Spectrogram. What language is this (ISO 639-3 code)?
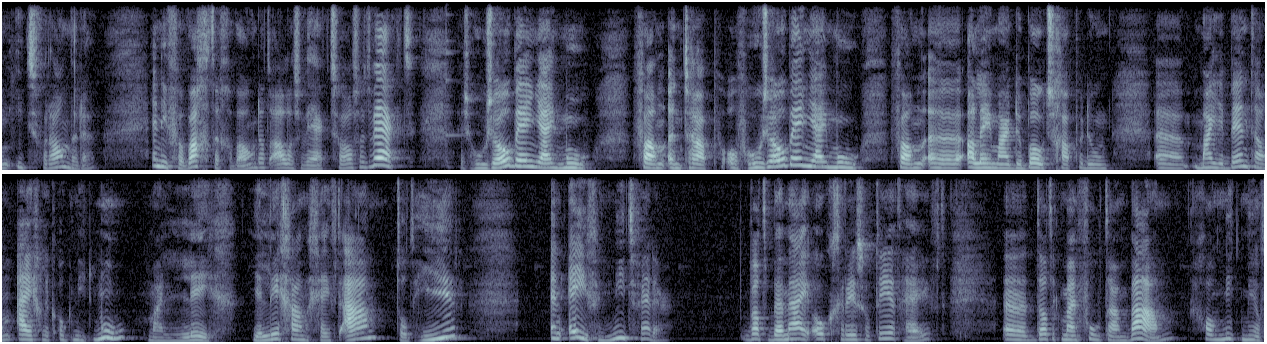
nld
